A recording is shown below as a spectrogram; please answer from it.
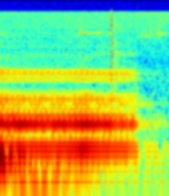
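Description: Hurdy-gurdy holding a sustained drone chord as the final note, cut off abruptly about three quarters of the way through. A single light click sounds shortly before the cut-off.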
